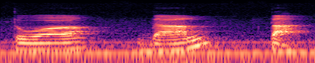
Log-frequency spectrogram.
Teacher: These 3 letters are pronounced when the upper part of the tongue touches the lower end upper teeth.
